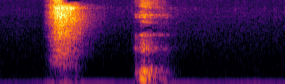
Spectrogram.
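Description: A man clearing his throat: a short, sharp breath about half a second in, then a brief low throat-clearing cough about a second in.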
